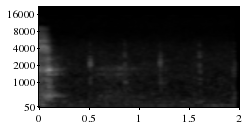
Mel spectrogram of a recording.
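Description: A man's voice trails off at the start, followed by a near-silent pause with a few faint ticks, spaced a little under half a second apart.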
